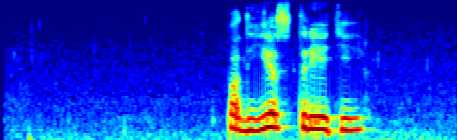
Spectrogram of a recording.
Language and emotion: Russian, neutral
